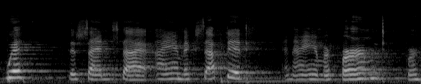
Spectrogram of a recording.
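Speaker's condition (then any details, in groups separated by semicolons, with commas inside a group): Deafness; born deaf, profound hearing loss, some cochlear hair cells left but insufficient, cochlear implant chosen by doctor father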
